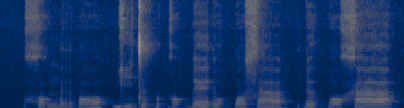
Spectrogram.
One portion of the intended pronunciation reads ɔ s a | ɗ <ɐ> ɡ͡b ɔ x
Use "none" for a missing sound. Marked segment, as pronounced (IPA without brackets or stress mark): ə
